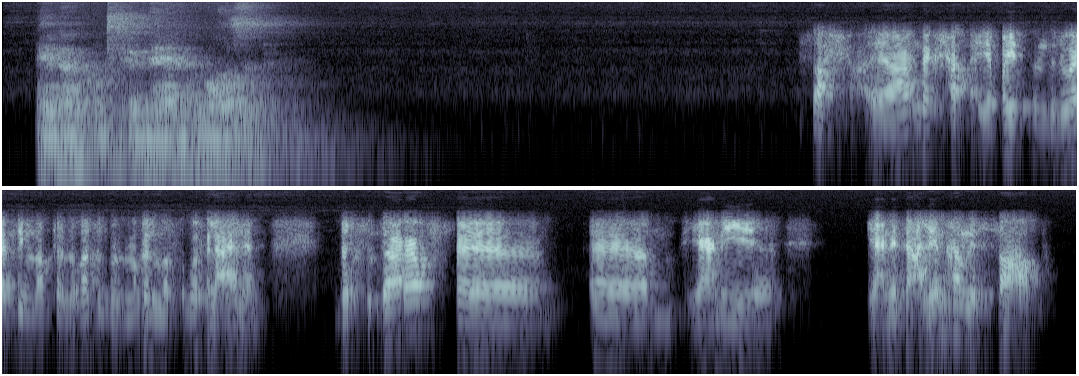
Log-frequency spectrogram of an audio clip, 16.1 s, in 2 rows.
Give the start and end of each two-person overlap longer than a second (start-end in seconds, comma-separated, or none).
none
